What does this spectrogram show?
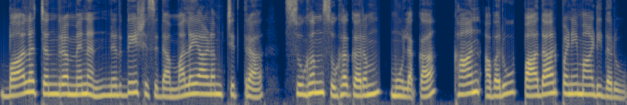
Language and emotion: Kannada, neutral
